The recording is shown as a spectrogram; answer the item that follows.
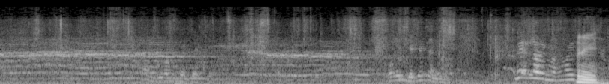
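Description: Faint voices of people talking in the background, with a low steady background hum.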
